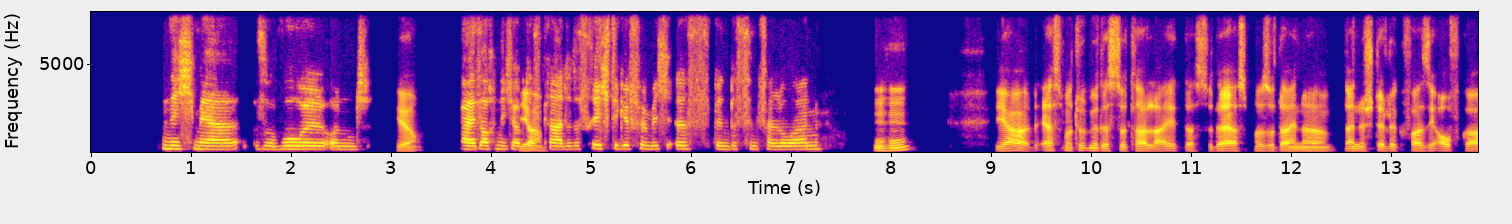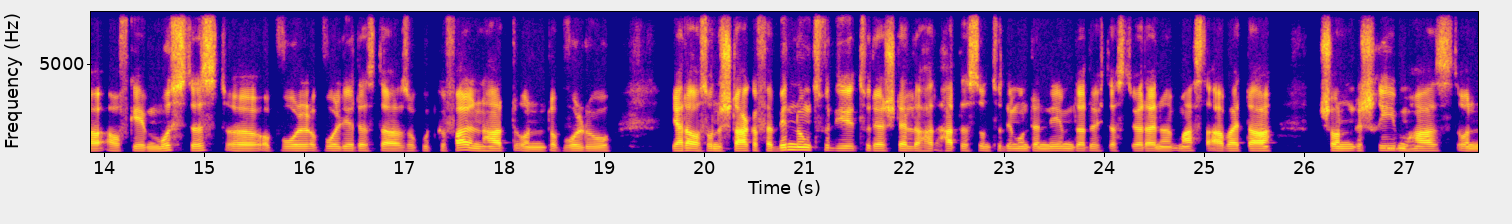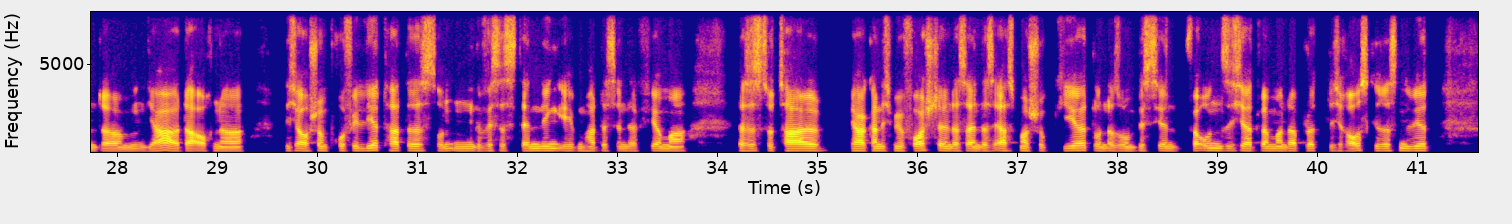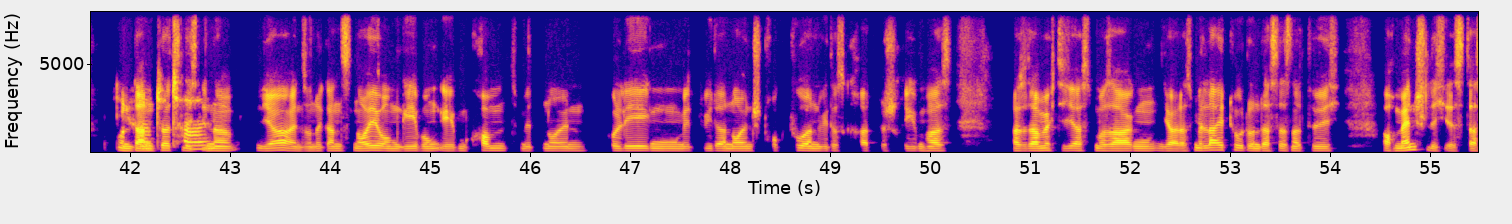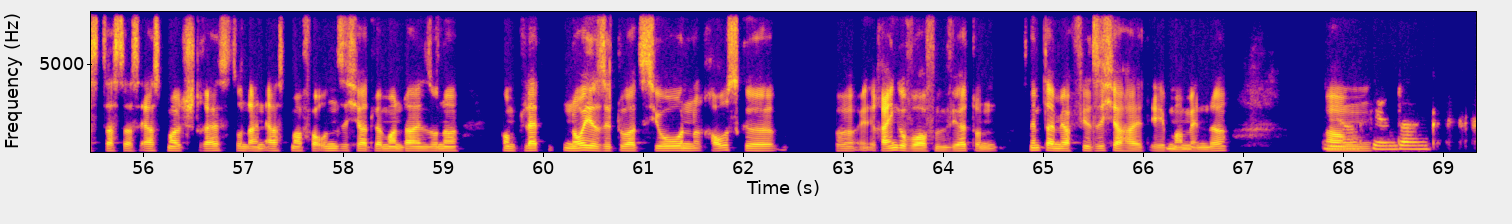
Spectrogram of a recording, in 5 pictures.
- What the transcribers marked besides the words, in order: none
- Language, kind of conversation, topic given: German, advice, Wie kann ich damit umgehen, dass ich mich nach einem Jobwechsel oder nach der Geburt eines Kindes selbst verloren fühle?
